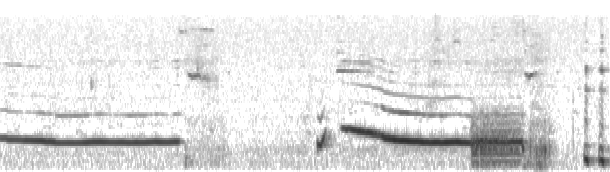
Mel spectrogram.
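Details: Dog throwing a temper tantrum, having pushed his bone under the sectional on purpose; long, steady, high whines, a falling drawn-out cry breaking into a rough, strained howl, then short yips in a small room.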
